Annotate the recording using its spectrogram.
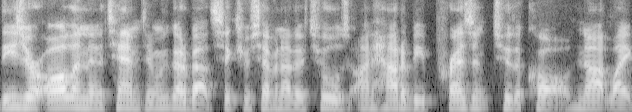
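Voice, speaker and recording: A man's high voice with a South African accent at a very fast pace, on a very clean recording with a silent background. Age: middle-aged. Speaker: executive coach. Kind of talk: podcast interview.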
